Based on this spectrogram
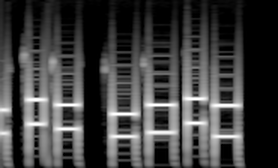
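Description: Electronic keypad tones from a time machine being set to a date: seven short two-tone beeps, three in quick succession, a brief pause, then four more in an even rhythm.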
